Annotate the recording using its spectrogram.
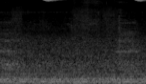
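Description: Paper napkin wiping the outside of a glass, with faint soft rubbing over a steady low hum.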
